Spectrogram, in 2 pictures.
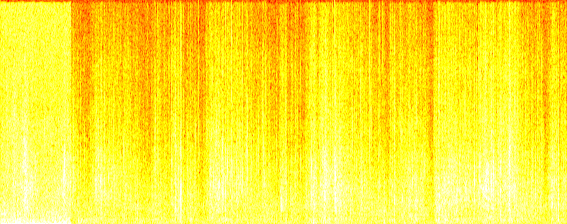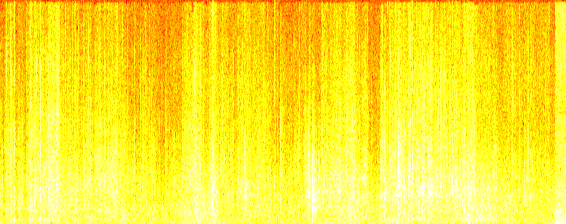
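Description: Near silence, with faint scattered crinkles of plastic cling film being handled.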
